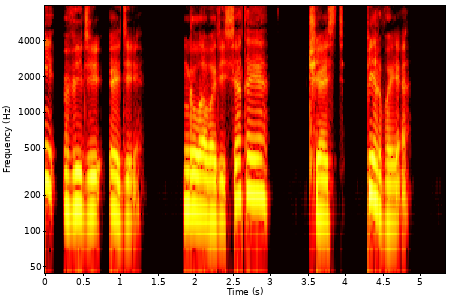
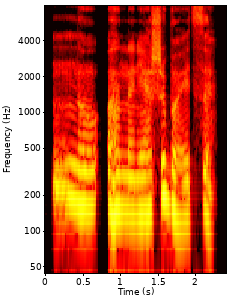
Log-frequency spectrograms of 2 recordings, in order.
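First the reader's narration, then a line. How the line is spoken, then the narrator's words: Low mutter, dry chuckle. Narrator (Russian): с сухим хихиканьем пробормотал в полголоса Драннер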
